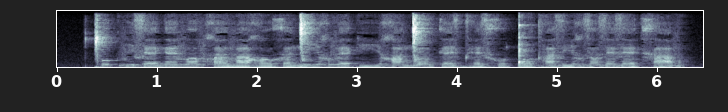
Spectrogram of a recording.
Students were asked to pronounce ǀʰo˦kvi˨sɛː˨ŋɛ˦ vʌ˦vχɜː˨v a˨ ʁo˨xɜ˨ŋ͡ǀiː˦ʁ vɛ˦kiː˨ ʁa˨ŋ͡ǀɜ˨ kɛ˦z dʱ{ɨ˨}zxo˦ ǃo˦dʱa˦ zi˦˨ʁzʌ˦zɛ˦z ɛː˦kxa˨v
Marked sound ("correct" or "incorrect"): incorrect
